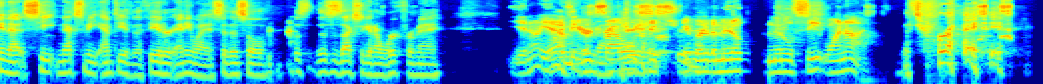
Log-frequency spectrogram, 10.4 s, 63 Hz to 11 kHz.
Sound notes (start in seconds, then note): 5.7 audio distorts; 9.4 laughing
